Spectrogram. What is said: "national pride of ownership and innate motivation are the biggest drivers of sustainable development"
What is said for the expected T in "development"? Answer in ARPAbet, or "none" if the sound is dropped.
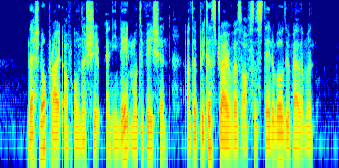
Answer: T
